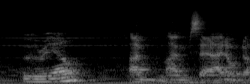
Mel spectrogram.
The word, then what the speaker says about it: Euryale: Now, these are Greek names, so I do apologize if I mispronounce these, but the sisters are Sethino and Uriel. Something. Uriel. Ariel. It's Euryale. So yeah, it's Uriel.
